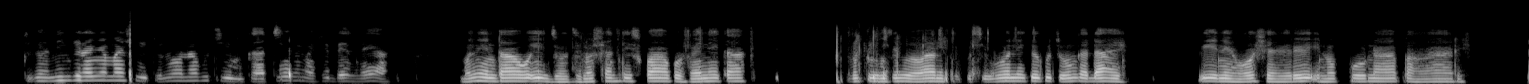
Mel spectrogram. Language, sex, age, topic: Ndau, male, 25-35, health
